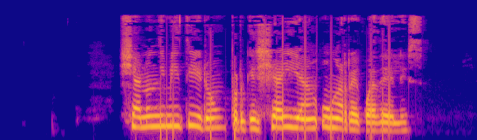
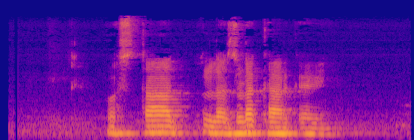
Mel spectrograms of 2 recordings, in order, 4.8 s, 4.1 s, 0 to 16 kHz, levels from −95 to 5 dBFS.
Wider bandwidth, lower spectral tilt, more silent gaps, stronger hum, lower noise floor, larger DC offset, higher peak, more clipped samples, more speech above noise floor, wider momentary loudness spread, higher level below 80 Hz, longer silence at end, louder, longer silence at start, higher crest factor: about the same, 11.5 kHz vs 11.5 kHz; about the same, -4.5 dB/octave vs -5.5 dB/octave; neither; neither; first, -68 dBFS vs -48 dBFS; neither; first, 0 dBFS vs -4 dBFS; neither; first, 56 dB vs 27 dB; about the same, 9 LU vs 11 LU; about the same, -46 dBFS vs -50 dBFS; about the same, 0.55 s vs 0.55 s; first, -13 LUFS vs -22 LUFS; first, 1.2 s vs 0.6 s; second, 14 dB vs 20 dB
